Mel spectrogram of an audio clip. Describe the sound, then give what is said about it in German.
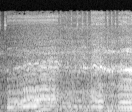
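A small moped engine runs steadily, its buzzing putter holding a fairly constant pitch with slight rises and dips in revs, heard on its own without talk. “Und deswegen fahren wir Mofas und keine Motorräder.”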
